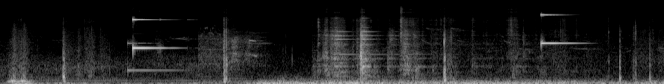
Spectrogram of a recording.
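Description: Two short, bright ding chimes, one about a second in and a higher one about five seconds in, marking each trick level as it is cleared. Between them come a few sharp thumps and scuffs from jumping and landing on grass.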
